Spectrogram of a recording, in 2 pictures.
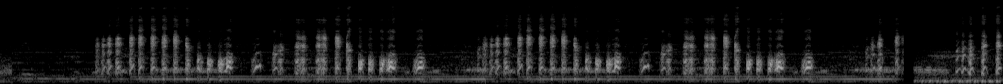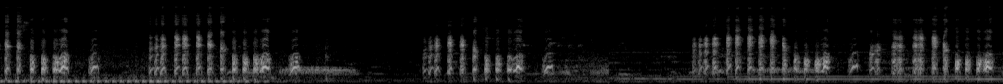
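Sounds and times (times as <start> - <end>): waterhen harsh calls: 0.9 - 13.6, 14.2 - 16.1, 16.9 - 20.0
low hum: 3.8 - 13.0.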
